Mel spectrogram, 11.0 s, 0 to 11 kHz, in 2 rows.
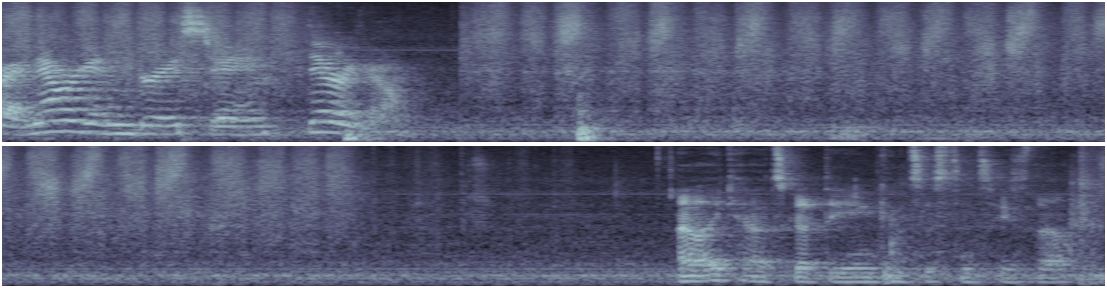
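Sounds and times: cloth rubbing wooden board: 0.0s - 1.7s, 2.3s - 7.4s.

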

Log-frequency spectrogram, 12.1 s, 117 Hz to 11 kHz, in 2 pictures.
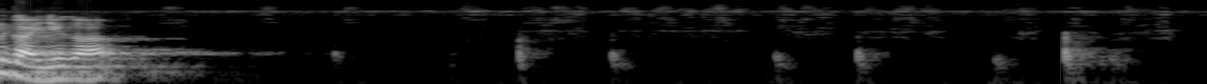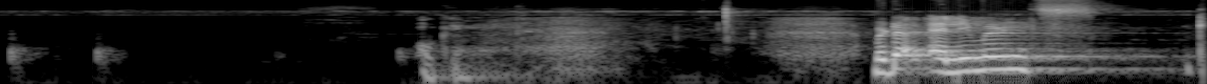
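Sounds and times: marker pen writing on whiteboard: 1.2s - 8.5s.

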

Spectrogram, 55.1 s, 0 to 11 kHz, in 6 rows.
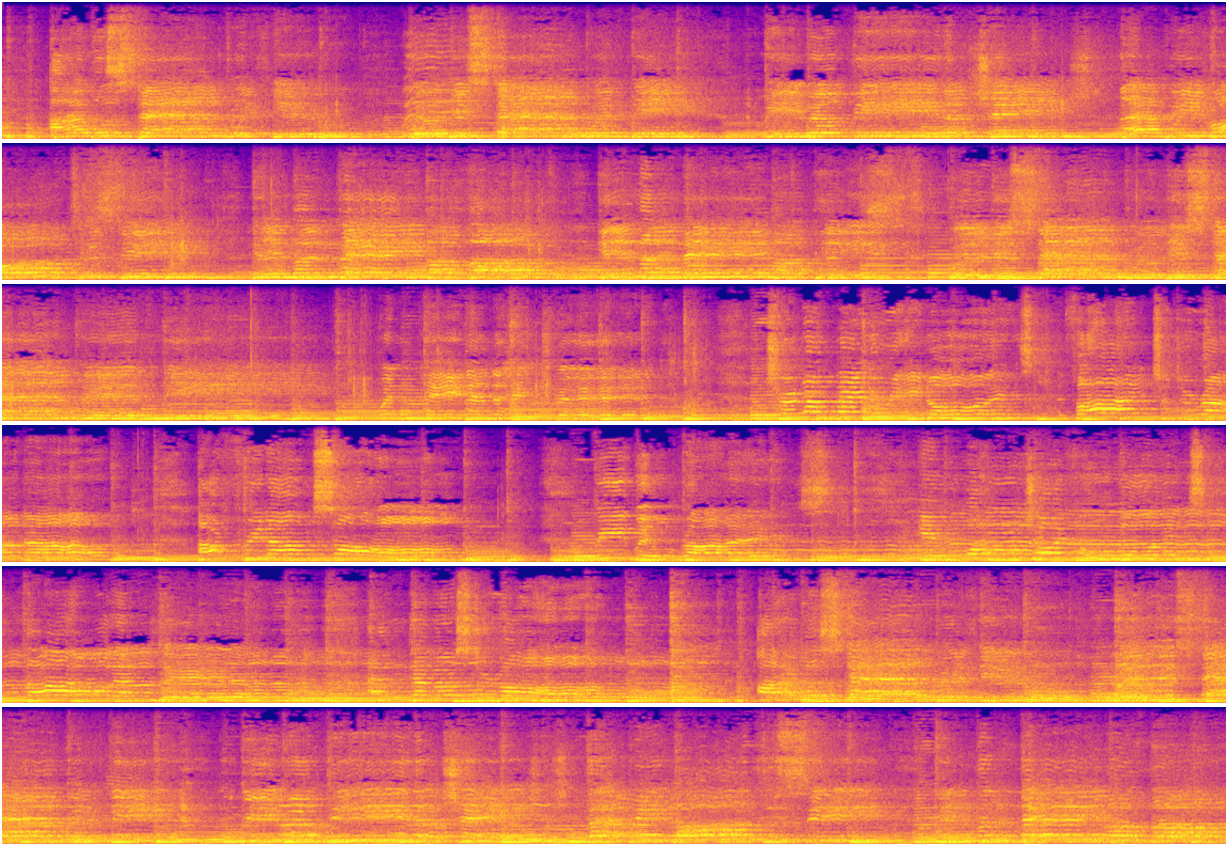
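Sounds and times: women singing together: 0.0s - 23.4s, 34.4s - 55.0s
strummed acoustic guitar: 0.0s - 55.0s.

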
